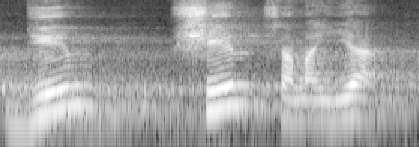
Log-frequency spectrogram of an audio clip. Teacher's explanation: Jim keluarnya dari tengah-tengah lidah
